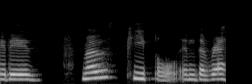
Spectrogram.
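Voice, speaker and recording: Using a German accent, a woman talks at a high pitch and a fairly slow pace with fairly even intonation. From southern Germany. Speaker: podcast guest. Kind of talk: casual chat. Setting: video call. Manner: outgoing.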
